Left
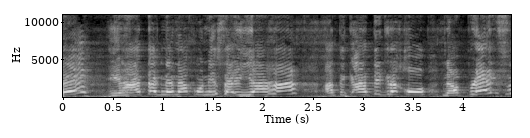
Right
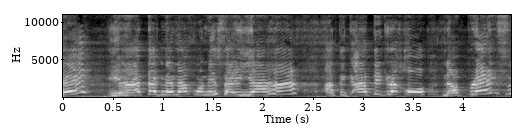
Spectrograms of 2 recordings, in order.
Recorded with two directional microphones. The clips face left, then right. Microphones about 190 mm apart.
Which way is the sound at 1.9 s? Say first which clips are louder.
Right 2 dB; 25° right (ahead or behind).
